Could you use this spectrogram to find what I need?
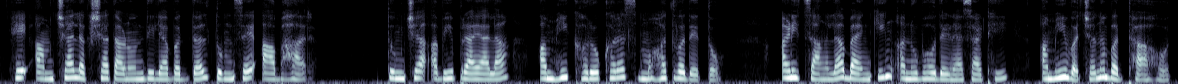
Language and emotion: Marathi, sad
